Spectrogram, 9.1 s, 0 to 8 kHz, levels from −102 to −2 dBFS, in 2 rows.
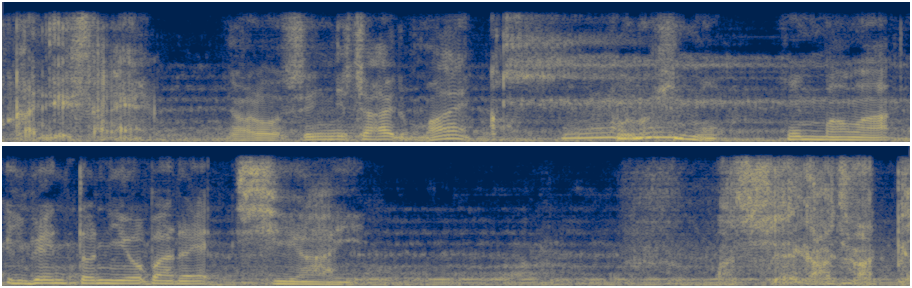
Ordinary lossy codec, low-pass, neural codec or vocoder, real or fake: none; 7.2 kHz; codec, 16 kHz, 16 kbps, FunCodec, trained on LibriTTS, 50 frames a second; fake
